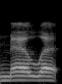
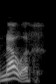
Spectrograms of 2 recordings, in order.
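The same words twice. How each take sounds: First: The syllables are said slowly and separately. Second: The syllables are run together quickly. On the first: The speaker calls it wrong. "you don't say melech" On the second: The speaker calls it right. "you say melech. ... You're just saying it quicker"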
